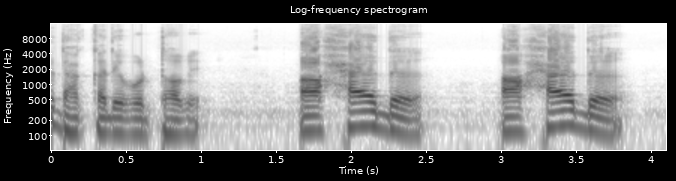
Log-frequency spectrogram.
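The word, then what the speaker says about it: أَحَد: পড়বেন আহাদ আহাদ আহাদ হার উচ্চারণ হবে আহাদ শেষে ধাক্কা দিয়ে পড়তে হবে কফ বা জিম দালে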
